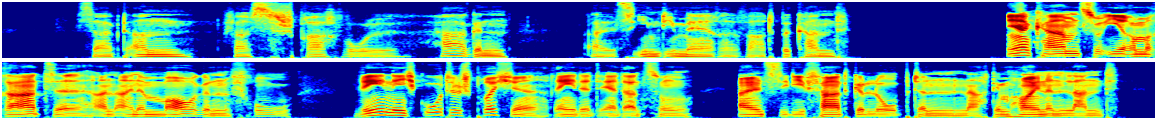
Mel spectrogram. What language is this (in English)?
German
